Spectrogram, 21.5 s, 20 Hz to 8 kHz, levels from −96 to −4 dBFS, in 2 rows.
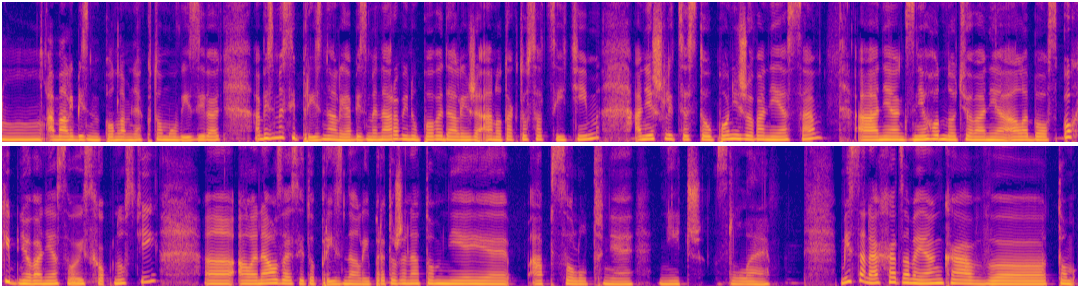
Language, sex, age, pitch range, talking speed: Slovak, female, 40-59, 180-220 Hz, 150 wpm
